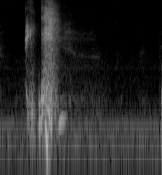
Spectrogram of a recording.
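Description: A single sharp sneeze with a quick inhaled lead-in and an explosive burst, then quiet room; one ordinary sneeze.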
